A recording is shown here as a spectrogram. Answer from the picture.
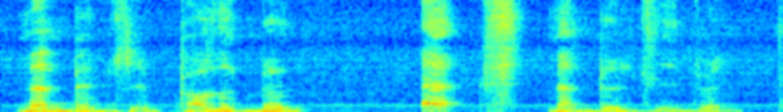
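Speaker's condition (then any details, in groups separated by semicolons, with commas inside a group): Cerebral palsy; spastic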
